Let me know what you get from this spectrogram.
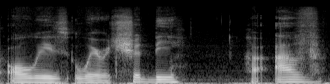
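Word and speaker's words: האב: Ha'av, av here states that it is the accent is on the aleph, so not, well, it's only 2 syllables, so I can't really move this around.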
